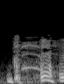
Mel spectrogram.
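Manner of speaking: carcajada corta y aguda; risa. Acted. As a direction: suelta una risa repentina en tono alto. Juez se ríe del acusado. (risita aguda de incredulidad)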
